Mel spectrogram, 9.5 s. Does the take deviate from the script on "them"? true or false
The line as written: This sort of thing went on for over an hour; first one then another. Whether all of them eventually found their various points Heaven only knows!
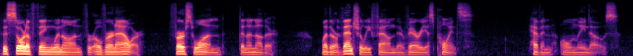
true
